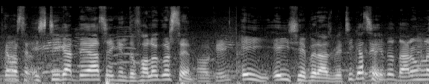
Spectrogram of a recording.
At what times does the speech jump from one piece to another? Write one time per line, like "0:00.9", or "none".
0:02.3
